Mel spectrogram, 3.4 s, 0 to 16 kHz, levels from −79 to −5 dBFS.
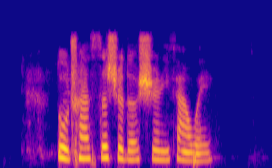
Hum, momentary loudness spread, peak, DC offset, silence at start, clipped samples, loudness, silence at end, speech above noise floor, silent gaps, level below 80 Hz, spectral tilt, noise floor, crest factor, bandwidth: none; 6 LU; -2 dBFS; under 0.1%; 0.7 s; under 0.1%; -17 LUFS; 0.75 s; 52 dB; none; -58 dBFS; -3.5 dB/octave; -69 dBFS; 16 dB; 8 kHz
